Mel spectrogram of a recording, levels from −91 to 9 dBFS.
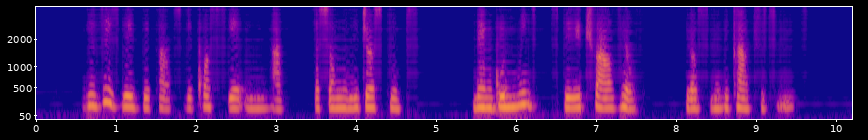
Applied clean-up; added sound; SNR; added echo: neural mask model DeepFilterNet 3.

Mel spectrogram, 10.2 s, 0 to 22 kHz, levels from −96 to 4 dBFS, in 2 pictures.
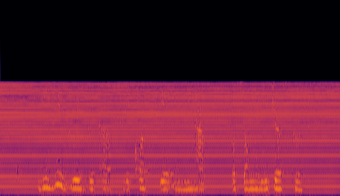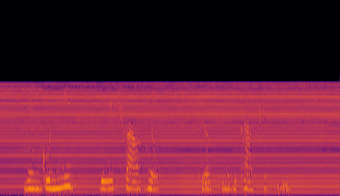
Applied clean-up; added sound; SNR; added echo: none; Domestic sounds, home sounds; -1 dB; none.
